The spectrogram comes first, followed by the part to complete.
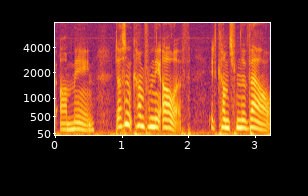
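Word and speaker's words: אלף: hebrew alphabet is aleph aleph is easy to pronounce it's silent aleph is the first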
